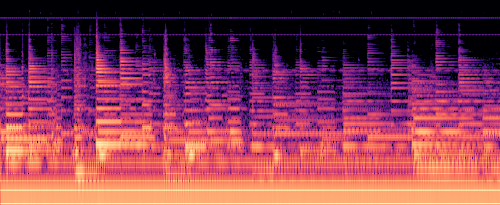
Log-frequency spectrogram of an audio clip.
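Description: Acoustic guitar playing a milonga interlude between sung verses: a run of plucked notes and strummed chords.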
